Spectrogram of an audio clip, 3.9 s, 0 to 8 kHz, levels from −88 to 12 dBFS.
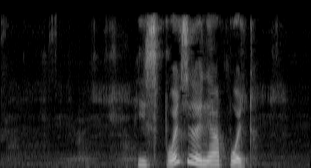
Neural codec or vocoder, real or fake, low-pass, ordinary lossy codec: autoencoder, 22.05 kHz, a latent of 192 numbers a frame, VITS, trained on one speaker; fake; 7.2 kHz; MP3, 48 kbps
